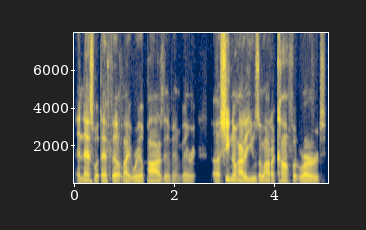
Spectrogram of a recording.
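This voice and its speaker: A man's voice: sits low, level tone, fairly quick. A man giving casual commentary in a slangy, assured manner.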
